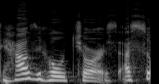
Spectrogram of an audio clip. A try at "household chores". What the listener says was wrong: Household, household chores. So that's where it's a little bit rough with the linking there.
